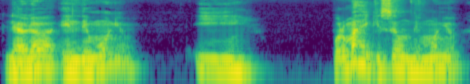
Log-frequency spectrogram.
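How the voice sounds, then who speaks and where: A man's voice: fairly high pitch, unhurried, darkish tone. A man with an Argentine accent reading scripture aloud and commenting at a Bible study, hesitant with many fillers and restarts. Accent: Argentine Spanish.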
